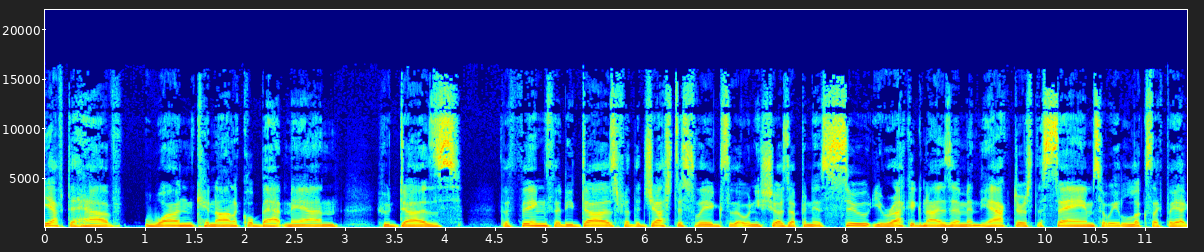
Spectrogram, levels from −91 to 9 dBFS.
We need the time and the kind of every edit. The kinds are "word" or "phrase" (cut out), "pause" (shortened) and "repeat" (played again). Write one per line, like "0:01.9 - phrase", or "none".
none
